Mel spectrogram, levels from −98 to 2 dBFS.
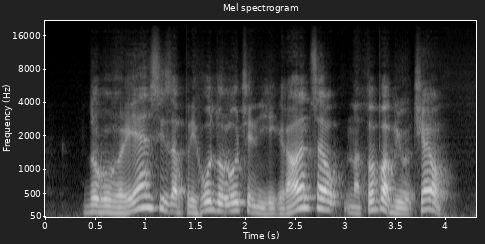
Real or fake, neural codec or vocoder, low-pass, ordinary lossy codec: fake; autoencoder, 48 kHz, 32 numbers a frame, DAC-VAE, trained on Japanese speech; 19.8 kHz; none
